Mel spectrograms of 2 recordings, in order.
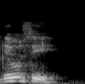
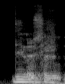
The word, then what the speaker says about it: Debussy: Sí, Debussy, Debussy, mejor pronunciado.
